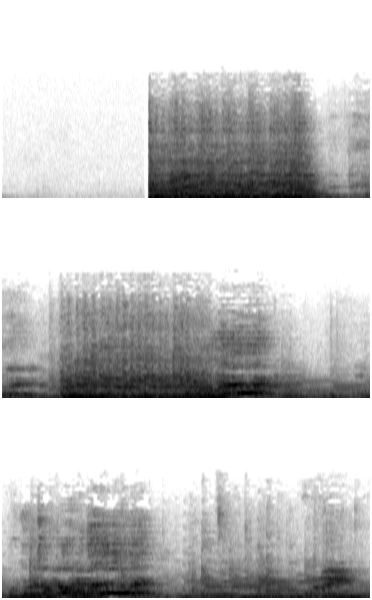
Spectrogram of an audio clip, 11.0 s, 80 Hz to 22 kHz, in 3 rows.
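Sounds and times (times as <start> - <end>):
flamenco guitar: 1.4 - 11.0.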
